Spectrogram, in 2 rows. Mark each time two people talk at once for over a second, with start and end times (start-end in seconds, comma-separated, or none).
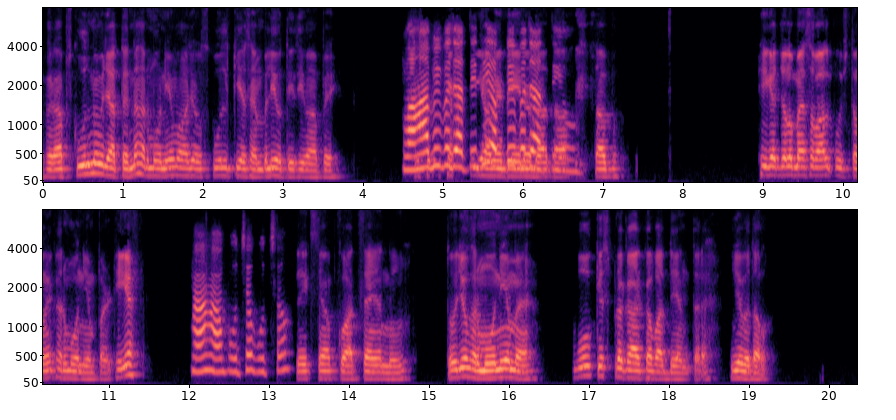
4.7-6.5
